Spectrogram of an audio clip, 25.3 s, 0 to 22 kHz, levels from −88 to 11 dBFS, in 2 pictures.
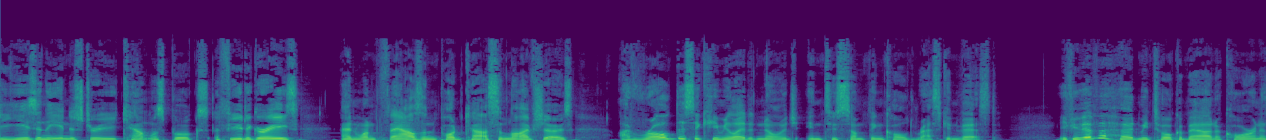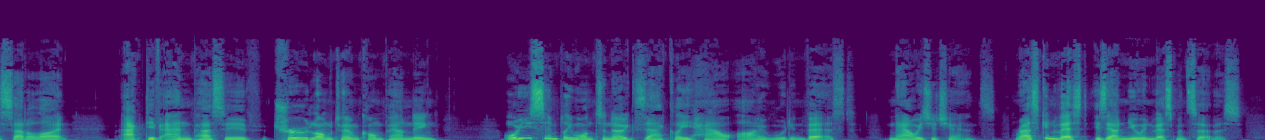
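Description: No technical faults can be heard anywhere in this speech recording. There is nothing in the audio that needs a time marker or a repair.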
